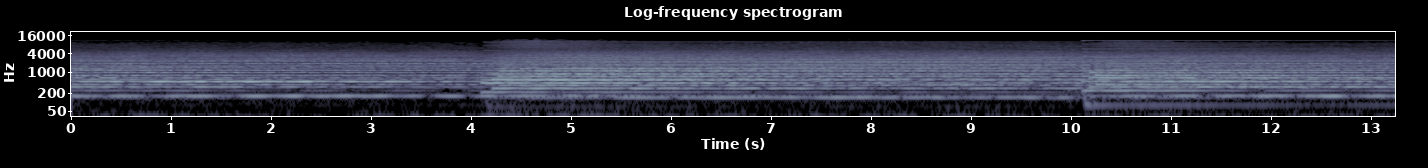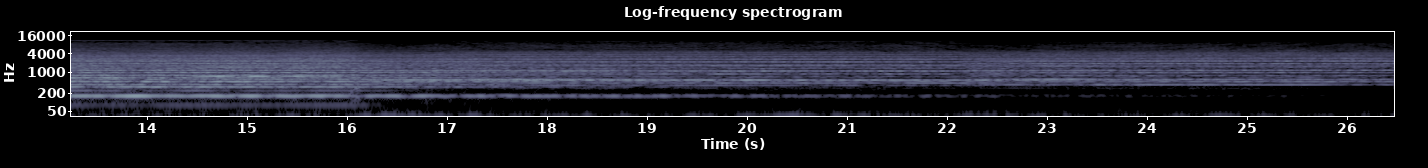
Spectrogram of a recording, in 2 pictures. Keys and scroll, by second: 2.4 z, 3.4 a, 6.7 5, 17.5 0, 21.3 Delete.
